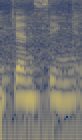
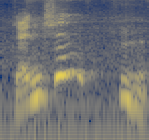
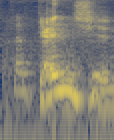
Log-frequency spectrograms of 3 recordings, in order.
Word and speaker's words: Genshin: Genshin? No, Ginseng. It's not Ginseng Impact. Ginseng is like a root that Asian people drink for like eternal life. Genshin is this game.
